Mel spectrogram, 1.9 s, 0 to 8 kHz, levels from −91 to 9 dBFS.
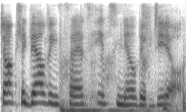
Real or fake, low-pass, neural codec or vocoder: fake; 7.2 kHz; codec, 24 kHz, 1.5 kbps, HILCodec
